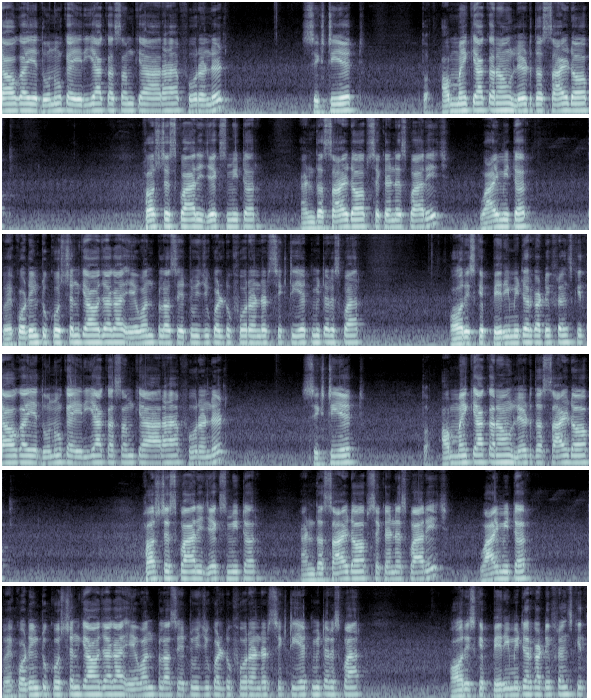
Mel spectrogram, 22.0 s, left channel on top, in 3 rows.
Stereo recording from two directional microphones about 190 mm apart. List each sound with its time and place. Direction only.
0.0 s speech: 45° left (ahead or behind)
3.8 s speech: 45° left (ahead or behind)
9.0 s speech: 40° left (ahead or behind)
20.2 s speech: 40° left (ahead or behind); by 21.9 s 25° left (ahead or behind)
